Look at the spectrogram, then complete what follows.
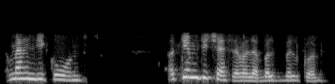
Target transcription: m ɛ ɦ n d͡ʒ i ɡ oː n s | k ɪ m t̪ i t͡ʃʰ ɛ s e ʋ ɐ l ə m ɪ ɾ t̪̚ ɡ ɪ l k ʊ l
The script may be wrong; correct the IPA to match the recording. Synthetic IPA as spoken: m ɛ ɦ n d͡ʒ i k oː n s | k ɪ m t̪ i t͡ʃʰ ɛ s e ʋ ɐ l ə b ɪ l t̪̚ b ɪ l k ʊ l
